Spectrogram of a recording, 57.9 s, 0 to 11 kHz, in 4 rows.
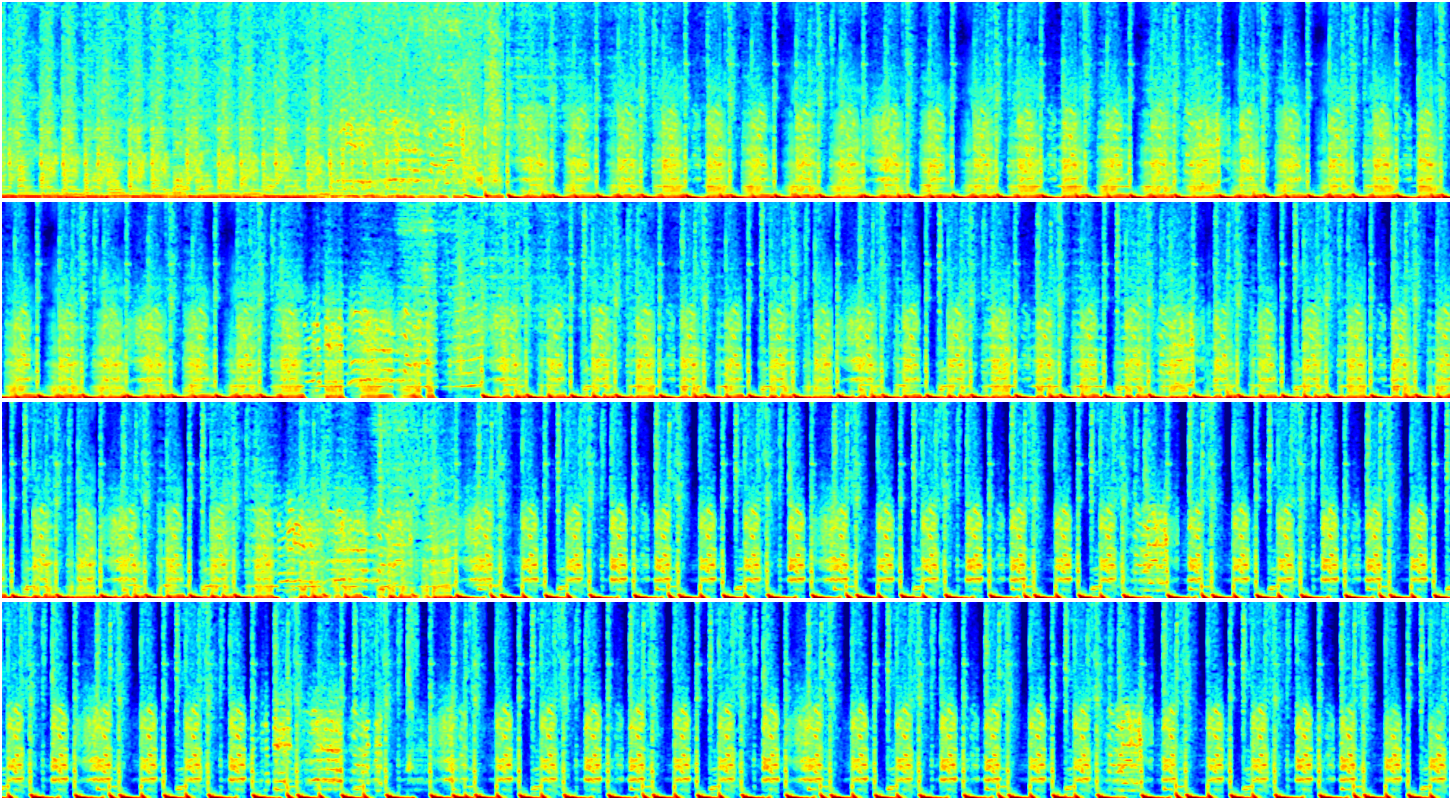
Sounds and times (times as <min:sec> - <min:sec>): Dubstep: 0:00.0 - 0:57.9
Electronic dance music: 0:00.0 - 0:57.9
Trance music: 0:00.0 - 0:57.9.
